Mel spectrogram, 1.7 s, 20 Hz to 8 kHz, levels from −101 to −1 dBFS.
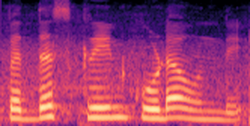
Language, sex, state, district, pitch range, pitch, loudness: Telugu, female, Telangana, Hyderabad, 210-235 Hz, 225 Hz, -14 LUFS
